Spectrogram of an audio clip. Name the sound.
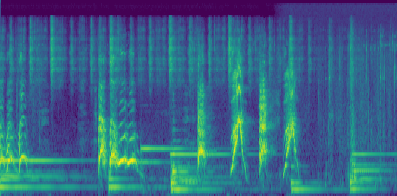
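dogs barking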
